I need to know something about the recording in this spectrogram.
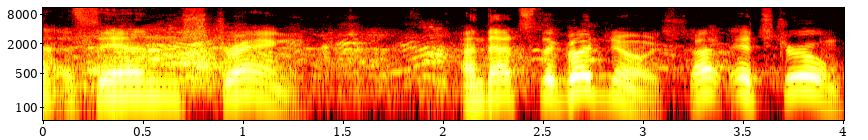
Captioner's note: laughter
